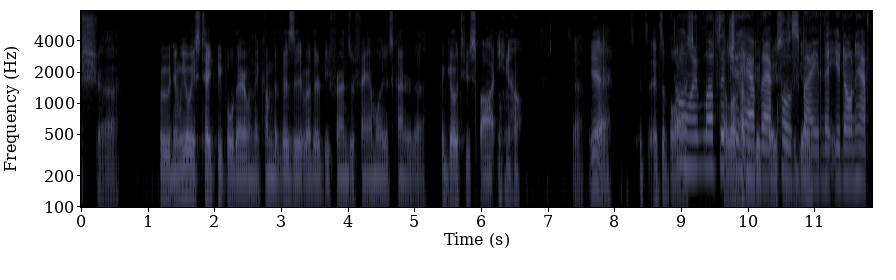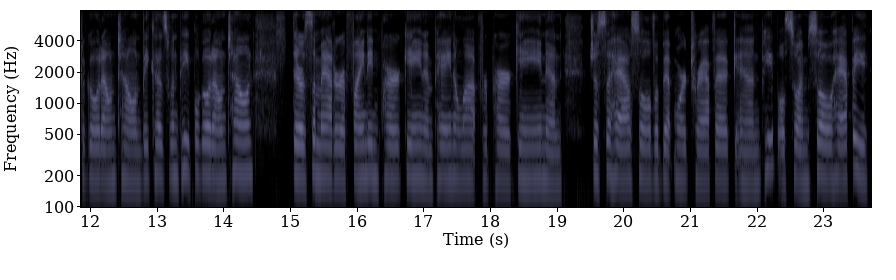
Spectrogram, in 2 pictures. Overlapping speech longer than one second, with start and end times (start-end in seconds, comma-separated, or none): 9.6-11.0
